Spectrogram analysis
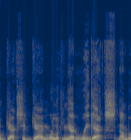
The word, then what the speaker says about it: RE:GEX: So yes, we are looking at Regex. Yes, I know that's how you pronounce the title.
